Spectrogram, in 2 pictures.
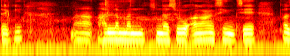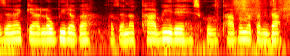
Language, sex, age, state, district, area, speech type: Manipuri, female, 45-60, Manipur, Imphal East, rural, spontaneous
